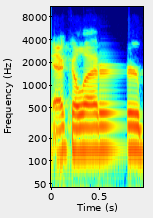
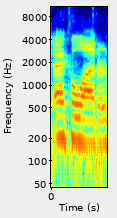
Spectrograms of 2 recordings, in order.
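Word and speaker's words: echeladder: ladder you are now I say I say echo letter but it's your ladder eyeballs it really reads like echo ladder though this missed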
